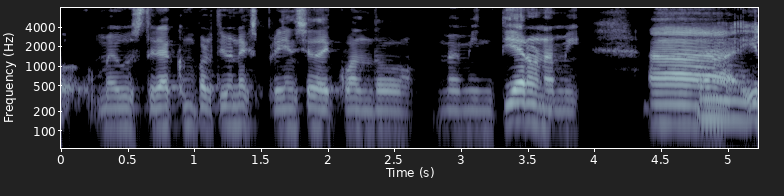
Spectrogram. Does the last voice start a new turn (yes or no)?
no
